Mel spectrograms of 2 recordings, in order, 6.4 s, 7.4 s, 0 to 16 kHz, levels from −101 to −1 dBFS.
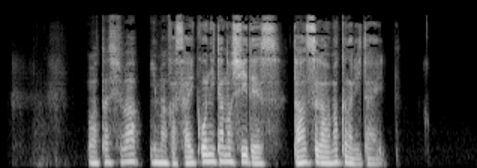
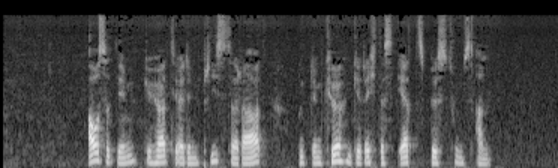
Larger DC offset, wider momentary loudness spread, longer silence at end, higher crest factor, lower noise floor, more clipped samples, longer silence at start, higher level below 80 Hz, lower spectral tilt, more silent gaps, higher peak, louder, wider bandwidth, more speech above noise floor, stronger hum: neither; about the same, 12 LU vs 12 LU; first, 1.25 s vs 0.9 s; about the same, 18 dB vs 22 dB; first, -88 dBFS vs -62 dBFS; neither; about the same, 1.15 s vs 1.15 s; second, -62 dBFS vs -54 dBFS; second, -4 dB/octave vs -6 dB/octave; neither; second, -6 dBFS vs 0 dBFS; about the same, -22 LUFS vs -21 LUFS; about the same, 11.5 kHz vs 11.5 kHz; first, 66 dB vs 41 dB; neither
